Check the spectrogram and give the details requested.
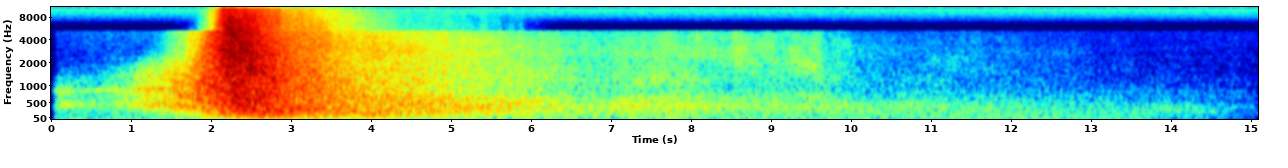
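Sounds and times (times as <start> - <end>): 
jets flying over: 0.1 - 10.4.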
